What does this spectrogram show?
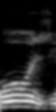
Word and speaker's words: hoje: Nós veremos daqui a pouco que há uma palavra como hoje, homem, elas são grafadas com H, mas você não pronuncia o H.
